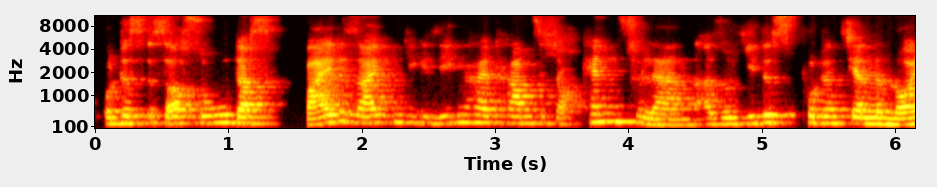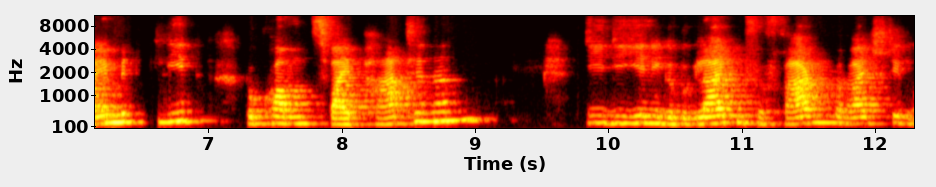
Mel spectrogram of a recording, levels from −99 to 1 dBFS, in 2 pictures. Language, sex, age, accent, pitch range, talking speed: German, female, 40-59, German, 185-225 Hz, 135 wpm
